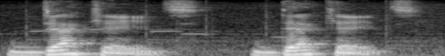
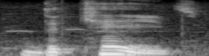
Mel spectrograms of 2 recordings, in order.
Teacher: I'm putting the stress on de.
